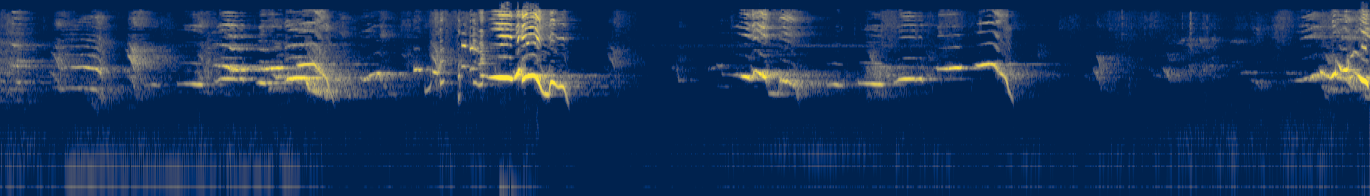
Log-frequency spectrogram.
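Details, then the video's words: Black-naped oriole in vigorous song to encourage other orioles to join in: mellow whistles interleaved with harsh squawks in phrases with brief pauses, low hum at the start. "KEPODANG EMAS GACOR || SUARA BURUNG KEPODANG COCOK BUAT MASTERAN DAN PANCINGAN KEPODANG AGAR BUNYI"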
